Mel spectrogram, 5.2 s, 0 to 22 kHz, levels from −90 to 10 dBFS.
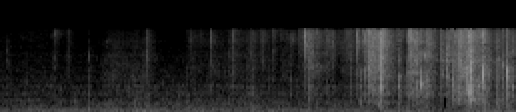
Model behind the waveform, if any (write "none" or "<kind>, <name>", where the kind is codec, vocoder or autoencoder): codec, SNAC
